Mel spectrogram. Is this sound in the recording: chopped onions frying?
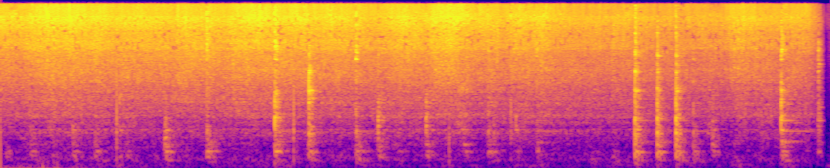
yes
